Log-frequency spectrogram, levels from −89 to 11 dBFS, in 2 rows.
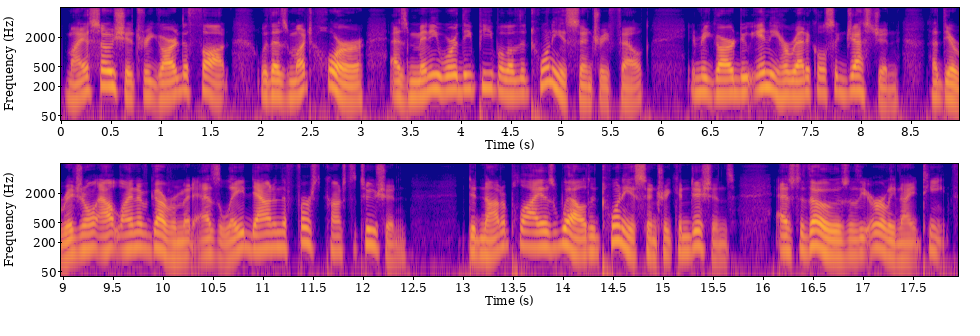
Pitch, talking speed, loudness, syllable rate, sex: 135 Hz, 175 wpm, -18 LUFS, 5.8 syllables/s, male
